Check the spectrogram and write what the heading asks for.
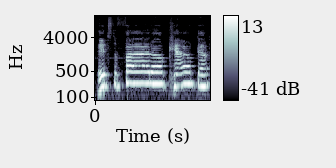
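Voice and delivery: high, slow, drawn-out final countdown; mock countdown announcer. Psychic hamming up a rocket launch countdown.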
